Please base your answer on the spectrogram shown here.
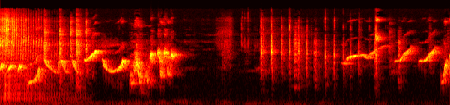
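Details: Caged white-rumped shama, being taken out of its cage to lose fat, sings varied rich whistled phrases with slurred rising and falling notes. A brief silent pause is followed by sharp clicking notes and more whistles over a low background hum.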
